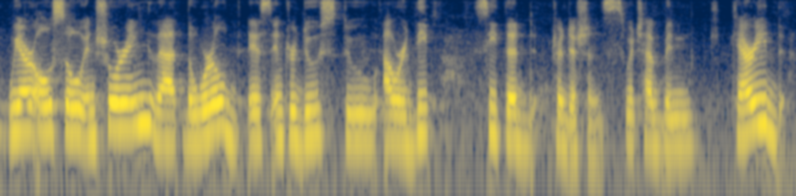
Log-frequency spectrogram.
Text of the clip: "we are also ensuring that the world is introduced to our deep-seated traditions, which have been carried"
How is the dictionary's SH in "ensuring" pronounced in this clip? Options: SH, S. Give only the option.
SH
